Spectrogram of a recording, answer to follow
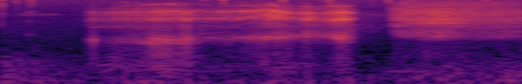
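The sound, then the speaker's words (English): Loud, raspy snoring: one long rattling snore followed by the start of another, each breath harsh and throaty, with no talking. “I hum louder because of the snoring.”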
